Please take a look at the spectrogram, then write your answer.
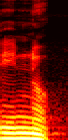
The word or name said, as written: ino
